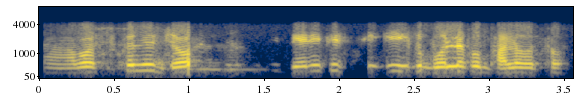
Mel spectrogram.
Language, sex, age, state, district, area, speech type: Bengali, male, 30-45, West Bengal, Jalpaiguri, rural, conversation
